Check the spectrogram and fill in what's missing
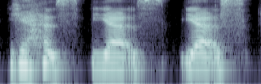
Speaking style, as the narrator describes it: she sobbed into his shoulder

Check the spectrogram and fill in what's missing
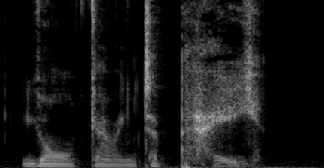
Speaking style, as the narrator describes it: said Malfoy in a voice barely louder than a whisper

